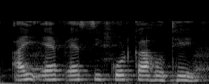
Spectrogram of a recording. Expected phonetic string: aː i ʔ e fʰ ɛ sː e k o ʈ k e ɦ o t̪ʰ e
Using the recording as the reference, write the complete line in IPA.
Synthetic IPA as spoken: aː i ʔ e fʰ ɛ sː i k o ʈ k a ɦ o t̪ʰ e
